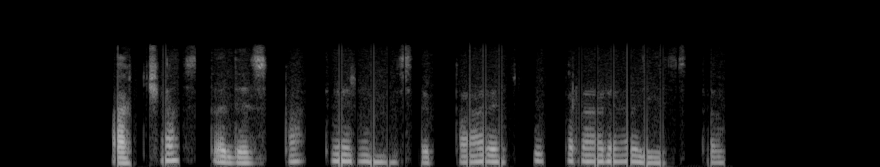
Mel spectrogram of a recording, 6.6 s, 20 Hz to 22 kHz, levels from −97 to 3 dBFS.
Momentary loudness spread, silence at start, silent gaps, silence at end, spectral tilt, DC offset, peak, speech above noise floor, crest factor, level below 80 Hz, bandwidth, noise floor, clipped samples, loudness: 15 LU; 0.85 s; 1.47-1.58 s, 2.00-2.13 s, 2.29-2.44 s, 3.09-3.14 s, 3.25-3.41 s, 3.91-4.00 s, 4.09-4.24 s; 1.2 s; -6.5 dB/octave; under 0.1%; -12 dBFS; over 54 dB; 26 dB; -66 dBFS; 7.4 kHz; under -90 dBFS; under 0.1%; -37 LUFS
